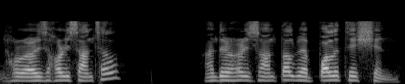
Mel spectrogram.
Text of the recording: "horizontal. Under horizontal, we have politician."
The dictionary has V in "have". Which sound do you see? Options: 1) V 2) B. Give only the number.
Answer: 2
